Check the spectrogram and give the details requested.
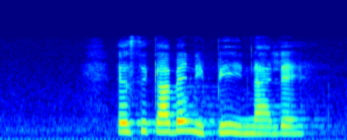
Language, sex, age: Swati, female, 19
